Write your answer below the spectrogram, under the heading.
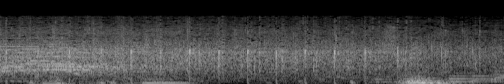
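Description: Steady, loud applause from an audience, a dense wash of clapping that holds for about five seconds without a break, with faint crowd murmur and a low rumble underneath.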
